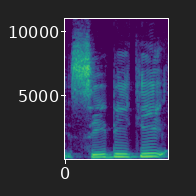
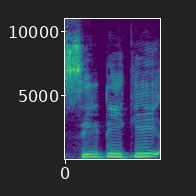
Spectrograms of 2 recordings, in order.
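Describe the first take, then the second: No difference in how they are said.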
